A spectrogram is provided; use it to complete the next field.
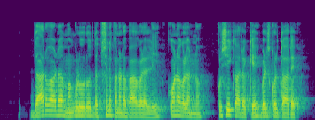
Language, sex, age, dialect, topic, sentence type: Kannada, male, 18-24, Mysore Kannada, agriculture, statement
